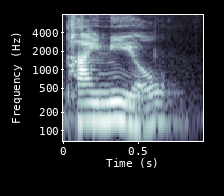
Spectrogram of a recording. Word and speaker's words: pineal: I pronounce it pineal. It's not as sexual. So the pineal gland is the way I say it, and the hippocampus.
